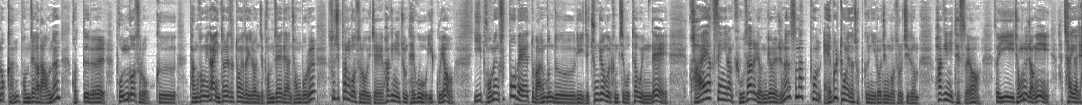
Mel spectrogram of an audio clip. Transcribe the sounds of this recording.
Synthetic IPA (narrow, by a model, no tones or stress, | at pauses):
nokʰanpʌmd͡ʑe̞ɣanaonɯnkʌt̚t͈ɯɾɯɭponɡʌsʰɯɾokɯpaŋsʰoŋinaintʰʌne̞s̬͈ʰɯɭtʰoŋe̞s̬ʰʌiɾʌnid͡ʑe̞pʌmd͡ʑe̞ːde̞ɦant͡ɕʌŋboɾɯɭsʰud͡ʑipʰanɡʌsʰɯɾoid͡ʑe̞ɸwaɡiɲit͡ɕomtwe̞ɡoik̚k͈ujo | ipʌme̞ŋsʰuk̚p͈ʌbe̞t͈omanɯnbundɯɾiːd͡ʑe̞t͡ɕʰuŋɡjʌɡɯɭkɯmt͡ɕʰimotʰaɡoinːɯnde̞kwaeɦak̚s͈e̞ŋiɾankjos̬ʰaɾɯɭjʌnɡjʌɾɦe̞d͡ʑunɯnsʰɯmatʰɯ̥pʰone̞bɯɭtʰoŋe̞sʰʌt͡ɕʌp̚k͈ɯɲiːɾʌd͡ʑinɡʌsʰɯɾot͡ɕiɡɯmɸwaɡiɲidwe̞s͈ʌjo | sʰʌit͡ɕʌŋɲud͡ʑʌŋit͡ɕaiɡaid͡ʑe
